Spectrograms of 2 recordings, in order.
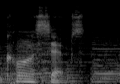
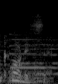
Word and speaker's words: Cordyceps: Will Redemption win, or will Cordyceps pull out again?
